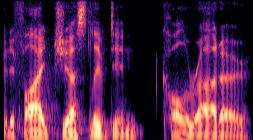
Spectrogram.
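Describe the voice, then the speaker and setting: An Australian man with a notably low, deep voice. He talks in an easygoing, considered way, working through technical details in casual conversation. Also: normal speed. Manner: relaxed, thoughtful, technical about gear. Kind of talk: casual interview chat.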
